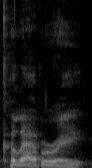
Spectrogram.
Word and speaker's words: Caleborate: Collaborate. I've talked about him in the past. – He's sound friendly. – His name is spelled like Caleb, but C-A-L-E-B-O-R-A-T-E.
